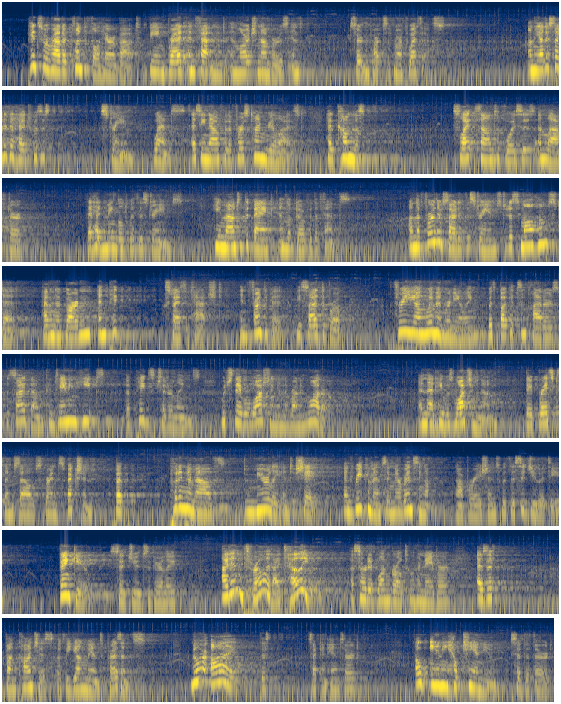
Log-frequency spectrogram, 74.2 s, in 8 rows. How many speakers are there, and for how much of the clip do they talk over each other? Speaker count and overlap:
1, no overlap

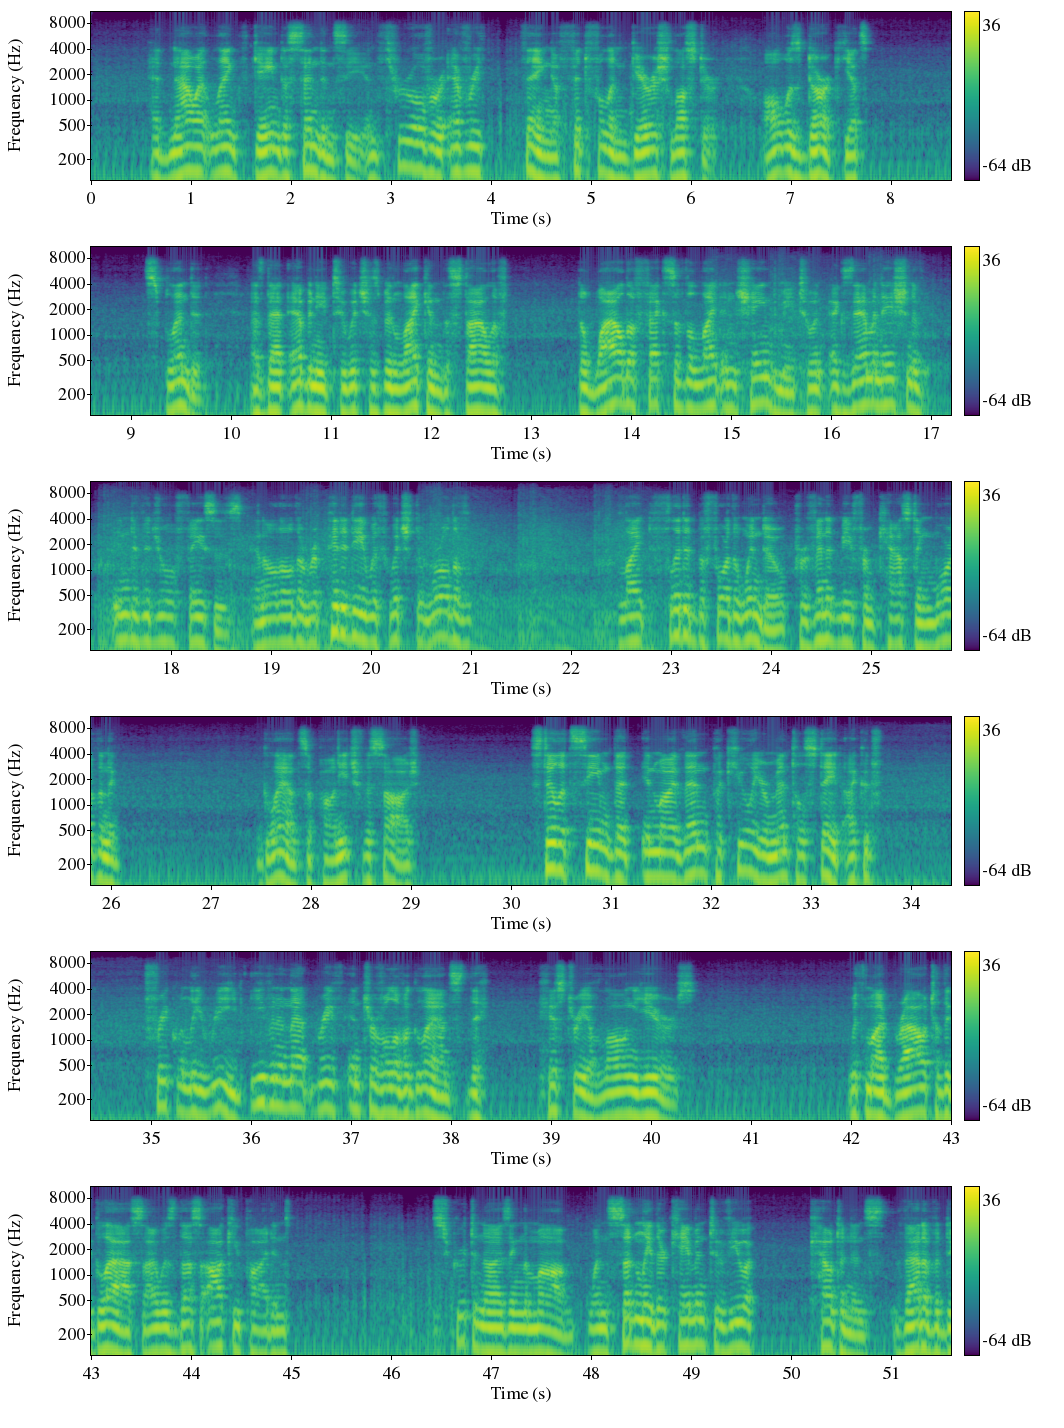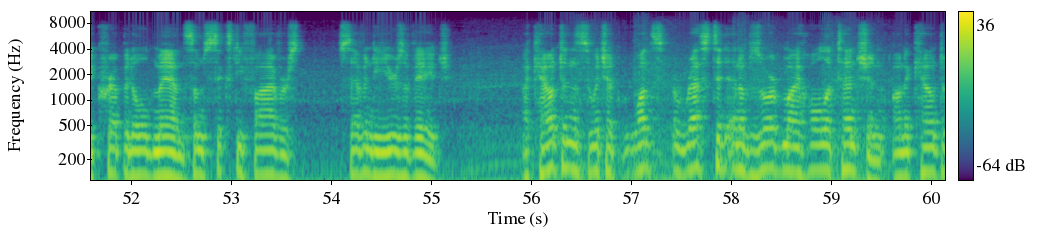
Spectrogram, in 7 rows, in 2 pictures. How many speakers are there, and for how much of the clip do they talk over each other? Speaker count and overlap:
1, no overlap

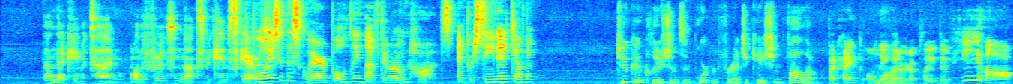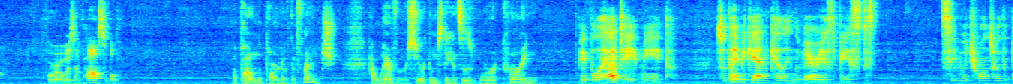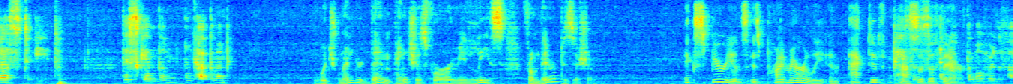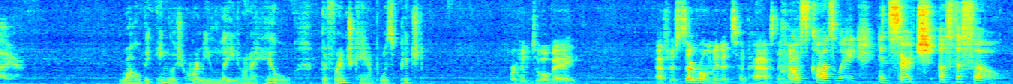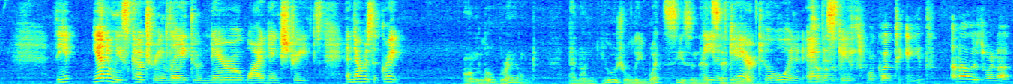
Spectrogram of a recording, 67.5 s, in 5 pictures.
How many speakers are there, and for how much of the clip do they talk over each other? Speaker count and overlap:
5, about 7%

